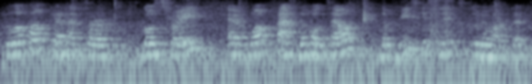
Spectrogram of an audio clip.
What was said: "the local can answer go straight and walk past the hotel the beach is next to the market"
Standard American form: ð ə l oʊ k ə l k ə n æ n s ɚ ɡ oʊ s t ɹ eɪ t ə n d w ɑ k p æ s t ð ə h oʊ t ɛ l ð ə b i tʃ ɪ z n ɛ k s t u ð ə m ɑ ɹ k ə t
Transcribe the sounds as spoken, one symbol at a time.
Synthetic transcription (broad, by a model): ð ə l oʊ k ə l k ə n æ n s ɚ ɡ oʊ s t ɹ eɪ t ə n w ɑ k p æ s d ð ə h oʊ t ɛ l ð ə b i s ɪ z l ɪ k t t u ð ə m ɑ ɹ k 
